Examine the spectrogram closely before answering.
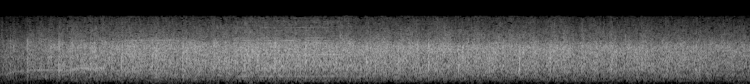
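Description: A large audience applauds steadily, a dense, sustained wash of clapping that stays loud and even for several seconds without any voices standing out.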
